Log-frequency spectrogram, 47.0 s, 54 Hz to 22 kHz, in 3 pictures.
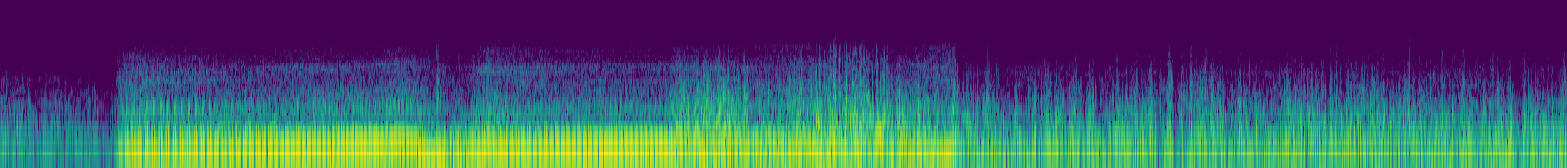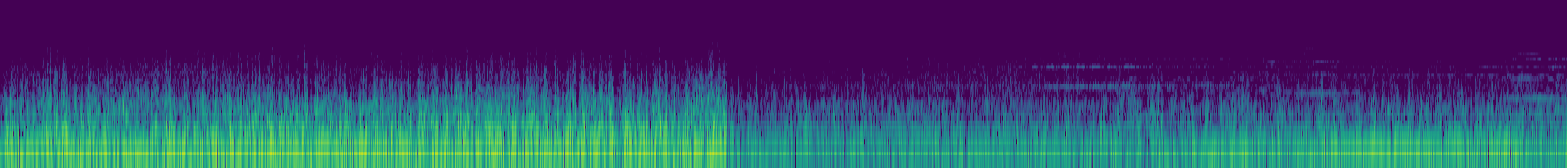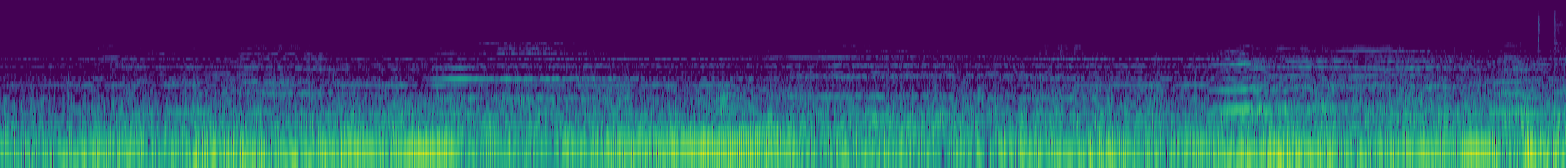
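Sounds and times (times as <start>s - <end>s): wind and road noise: 0.0s - 47.0s
motorcycle engine running: 1.1s - 11.4s.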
